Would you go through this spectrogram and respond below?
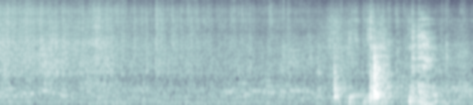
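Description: Paper dosa batter is spread thinly across a hot pan, soft scraping and sizzling strokes that grow louder near the end, with a faint clink of utensils.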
